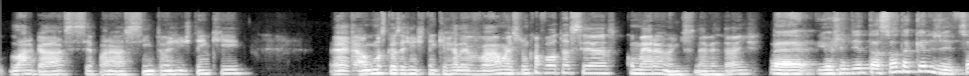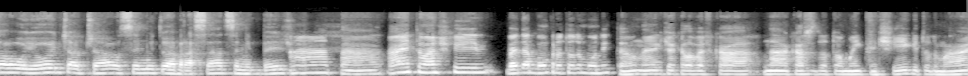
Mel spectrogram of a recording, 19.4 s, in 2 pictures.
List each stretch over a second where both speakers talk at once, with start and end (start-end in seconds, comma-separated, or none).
none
